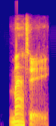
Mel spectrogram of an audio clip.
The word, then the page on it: maty: British English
